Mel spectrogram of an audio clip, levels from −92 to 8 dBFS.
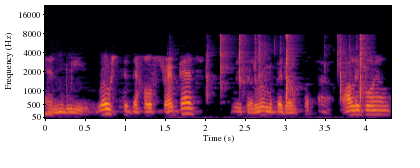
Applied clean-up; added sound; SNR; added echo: classical method Wiener filter.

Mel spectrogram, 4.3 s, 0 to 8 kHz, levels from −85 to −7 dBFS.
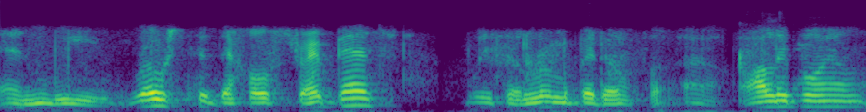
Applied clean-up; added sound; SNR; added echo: neural mask model Resemble Enhance denoiser.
